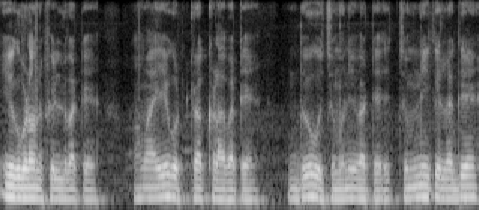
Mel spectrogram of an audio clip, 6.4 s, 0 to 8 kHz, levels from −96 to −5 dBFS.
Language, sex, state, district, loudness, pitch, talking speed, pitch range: Bhojpuri, male, Bihar, Gopalganj, -25 LUFS, 110 Hz, 170 wpm, 100-115 Hz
